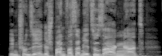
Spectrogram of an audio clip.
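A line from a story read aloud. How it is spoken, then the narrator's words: Old witch's sharp retort. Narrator (German): gab die alte Hexe scharf zurück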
